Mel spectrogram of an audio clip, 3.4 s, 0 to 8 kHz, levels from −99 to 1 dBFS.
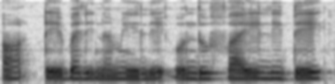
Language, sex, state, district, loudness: Kannada, female, Karnataka, Bidar, -17 LUFS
